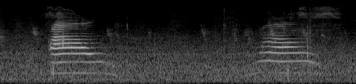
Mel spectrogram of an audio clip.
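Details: Two clear, tonal meows from a cat at Dockyard Garden, recorded around 6:25 in the morning on 8 July 2016. The first is louder and slightly falling, the second softer and longer, about two seconds later, over light background hiss.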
